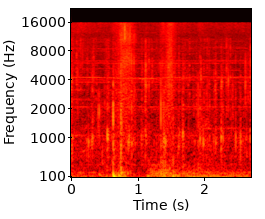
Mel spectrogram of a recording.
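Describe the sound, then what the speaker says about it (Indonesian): A horse-drawn delman cart passing in the small hours, its horse's hooves clip-clopping in a steady, moderately near rhythm over a low rumble of wheels, with no voices. "Mendengar suara delman ngelewat jam 3 subuh."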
